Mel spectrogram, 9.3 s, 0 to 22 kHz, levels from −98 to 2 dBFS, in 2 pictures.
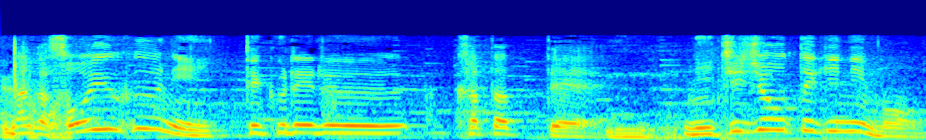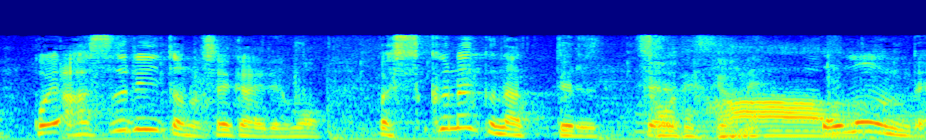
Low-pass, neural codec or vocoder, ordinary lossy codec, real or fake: none; none; none; real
